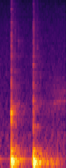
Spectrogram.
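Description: A finished sourdough loaf is turned upside down and tapped twice on the bottom to check that it is baked. Each tap gives a short, low, hollow thud that dies away quickly. The hollow sound shows the loaf is baked through and ready.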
